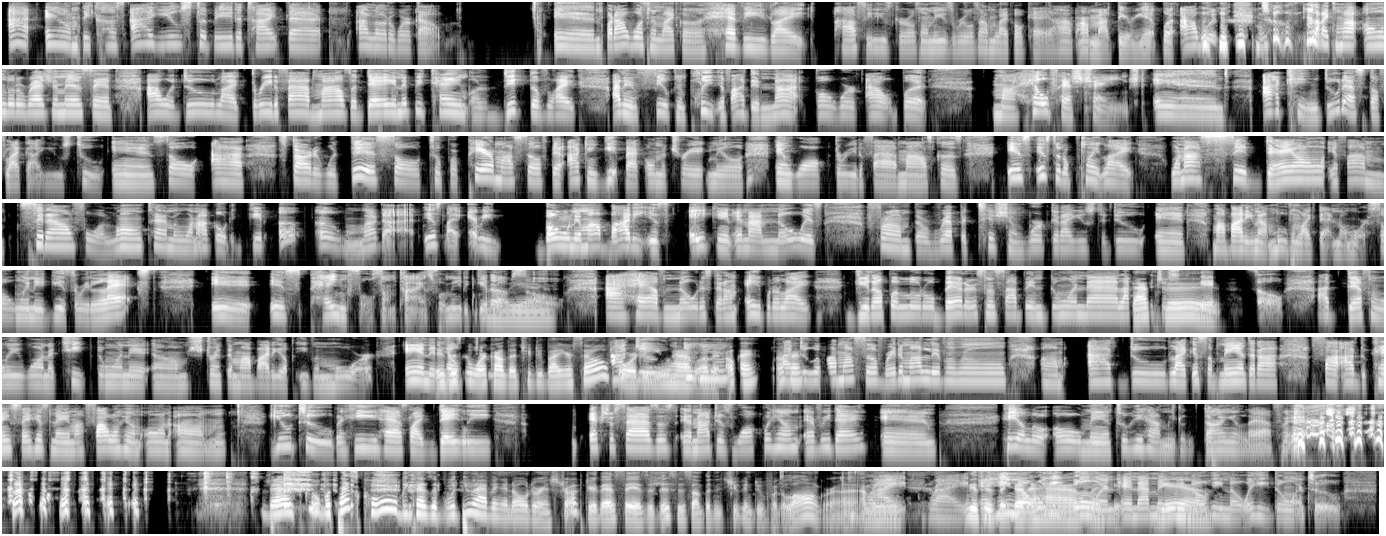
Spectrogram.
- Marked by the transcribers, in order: tapping; other background noise; chuckle; laughing while speaking: "do, like"; laugh; laugh
- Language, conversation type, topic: English, unstructured, What's a tiny thing you're proud of this week?
- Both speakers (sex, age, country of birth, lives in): female, 40-44, United States, United States; female, 60-64, United States, United States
